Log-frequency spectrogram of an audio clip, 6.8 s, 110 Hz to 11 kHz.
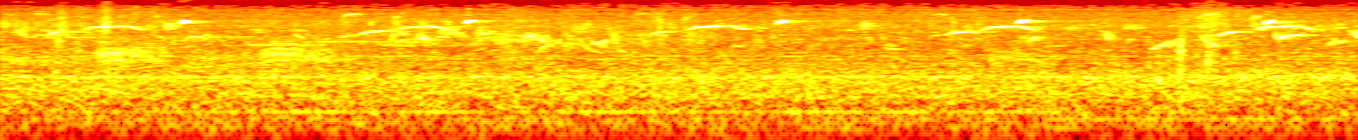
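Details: Whinchat at Starene bird station, 2023: short, sharp, high ticking calls about every second and a half, over faint chatter of other birds and a steady background hiss.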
